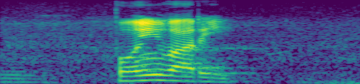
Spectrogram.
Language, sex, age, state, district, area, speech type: Sindhi, male, 30-45, Maharashtra, Thane, urban, read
